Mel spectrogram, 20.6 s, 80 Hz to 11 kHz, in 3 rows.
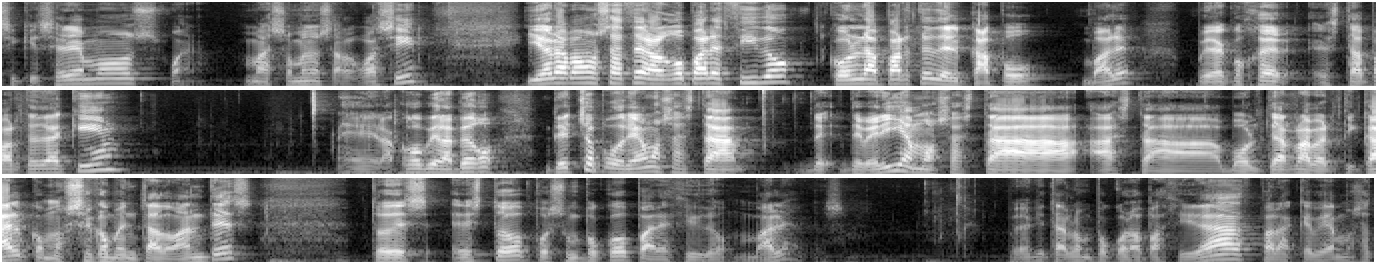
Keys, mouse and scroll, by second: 2.0 v, 2.7 alt+middle click, 3.3 alt+middle click, 5.4-8.2 drag, 8.8 ctrl+v, 9.4-14.5 drag, 15.1 ctrl+t, 15.8 ctrl+click, 19.3-20.6 drag.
